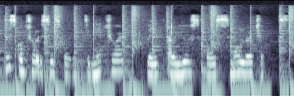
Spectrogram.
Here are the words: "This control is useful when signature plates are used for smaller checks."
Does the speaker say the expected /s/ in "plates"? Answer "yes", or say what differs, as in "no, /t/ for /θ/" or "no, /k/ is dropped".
no, /s/ is dropped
